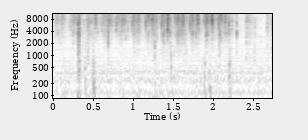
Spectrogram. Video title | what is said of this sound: How to buy expired film...and not get burned! | that kind of moraca sound what that is is that those are dried chemicals which are on the inside of this package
